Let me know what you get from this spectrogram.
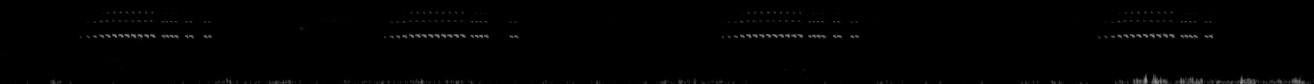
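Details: Autumn insects calling by a flowering buckwheat field with Mount Tsukuba in view, Japan: bursts of fast, high, pulsed chirping repeated roughly every three and a half seconds over a thin continuous high tone and light low background noise.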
